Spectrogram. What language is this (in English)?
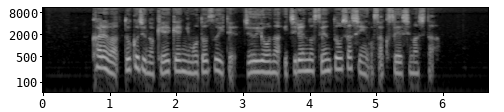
Japanese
